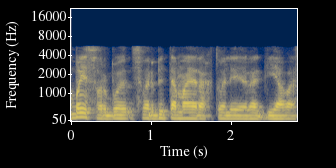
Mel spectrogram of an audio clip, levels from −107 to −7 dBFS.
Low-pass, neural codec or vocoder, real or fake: 5.4 kHz; codec, 16 kHz, 6 kbps, DAC; fake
